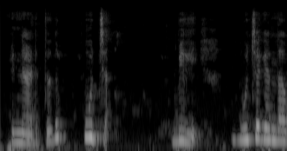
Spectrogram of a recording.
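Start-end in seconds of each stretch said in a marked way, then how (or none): none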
